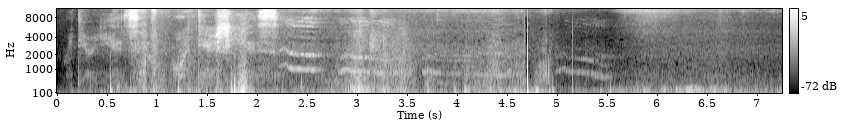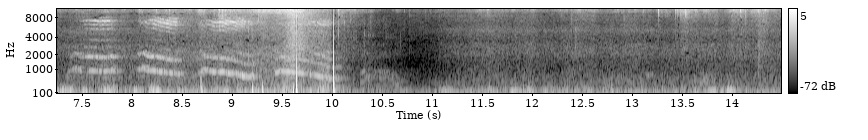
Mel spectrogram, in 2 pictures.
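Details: Five-week-old Bolonka puppy at play: short series of high, thin whines that slide downward, two bursts several seconds apart, among rustling and handling noises with a soft human voice.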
